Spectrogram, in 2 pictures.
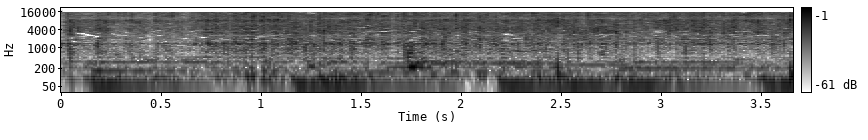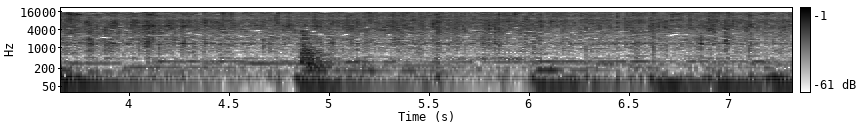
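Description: Stuffed bitter gourds sizzling steadily as they shallow-fry in a spoonful of oil in a nonstick pan. A wooden spatula turns them at the start, and there are a couple of light clicks.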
